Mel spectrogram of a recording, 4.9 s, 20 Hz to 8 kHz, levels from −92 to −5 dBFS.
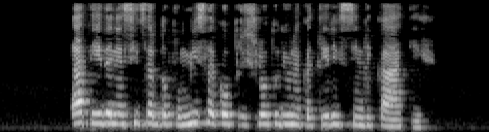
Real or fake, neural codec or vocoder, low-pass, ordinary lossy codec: real; none; 7.2 kHz; MP3, 48 kbps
